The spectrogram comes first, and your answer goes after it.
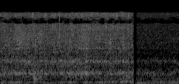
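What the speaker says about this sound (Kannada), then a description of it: "ಇವಾಗ ಚೆಂದಂಗೆ ಉಳ್ಳಾಗಡ್ಡಿ ಕೆಂಪಗಾಗುತ್ತಲ್ಲ ಫ್ರೈ ಮಾಡ್ಕೊಳ್ಳೋಣ" Onions frying in a pot for a jackfruit and mushroom biryani: a steady, close sizzle with a faint stirring scrape, which quiets slightly near the end.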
